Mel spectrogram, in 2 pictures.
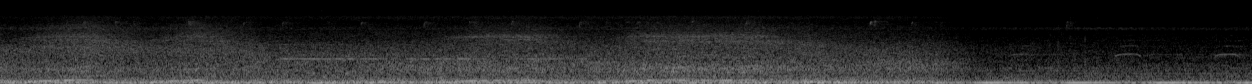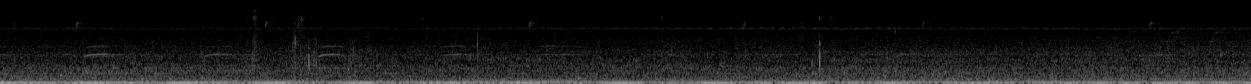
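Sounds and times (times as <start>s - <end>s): broad rushing noise: 0.0s - 9.8s.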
